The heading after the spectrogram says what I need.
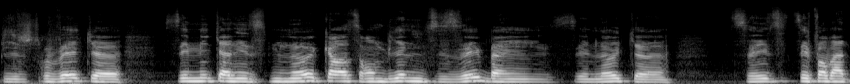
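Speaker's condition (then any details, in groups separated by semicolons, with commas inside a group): Cerebral palsy; brain bleeding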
